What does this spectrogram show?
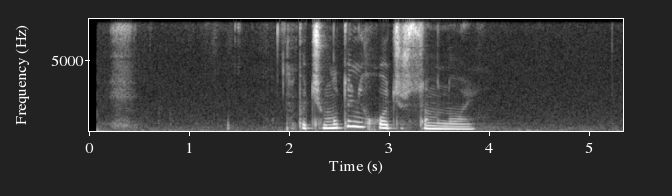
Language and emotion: Russian, sad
